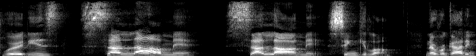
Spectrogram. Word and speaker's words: salame: Now, regarding pronunciation, the a in the first syllable is a clear open a sound. s not sir and the final e is never silent as we saw earlier with gratia. It's a crisp me sound.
